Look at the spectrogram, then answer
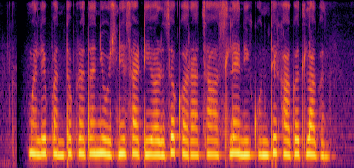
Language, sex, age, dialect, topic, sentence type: Marathi, female, 25-30, Varhadi, banking, question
